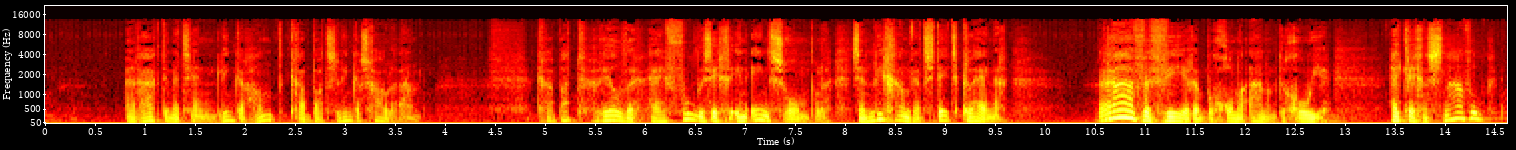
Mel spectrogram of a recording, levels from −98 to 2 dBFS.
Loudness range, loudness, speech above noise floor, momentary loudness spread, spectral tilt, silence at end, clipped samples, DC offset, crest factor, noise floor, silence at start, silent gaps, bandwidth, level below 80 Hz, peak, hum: 10 LU; -19 LUFS; 34 dB; 14 LU; -5 dB/octave; 0.1 s; under 0.1%; 2%; 20 dB; -53 dBFS; 0.8 s; none; 13.5 kHz; -48 dBFS; 0 dBFS; none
